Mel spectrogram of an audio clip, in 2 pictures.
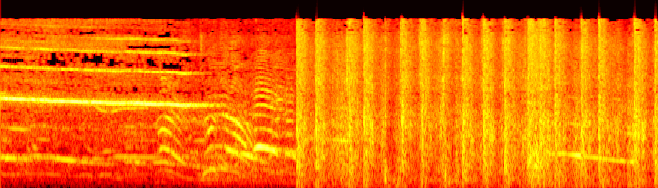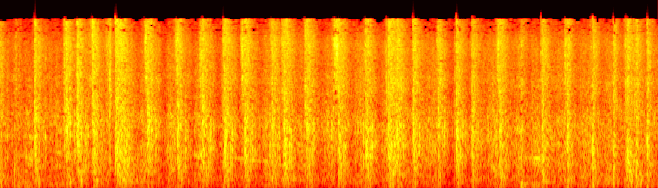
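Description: A whistling firework sounds one long whistle that slowly falls in pitch. About three seconds in, a dense, rapid crackle of firecrackers from a bolognese-style ground battery starts suddenly and keeps going.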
